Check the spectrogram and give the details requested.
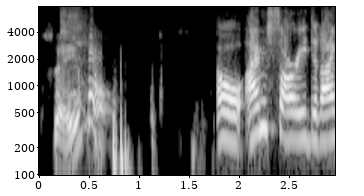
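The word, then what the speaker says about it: Szabo: Sabo. Oh, I'm sorry. Did I hear an echo? What was that name? John F. Zabo. Okay. John F. Zabo. Zabo is spelled S-Z-A-B-O.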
